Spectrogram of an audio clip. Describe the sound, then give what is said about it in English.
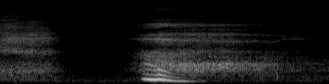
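A deep breath: a soft airy inhale, a short pause, then a louder, longer exhale carrying a brief voiced sigh that drops in pitch before trailing off. “let's begin with taking 3 deep breaths”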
